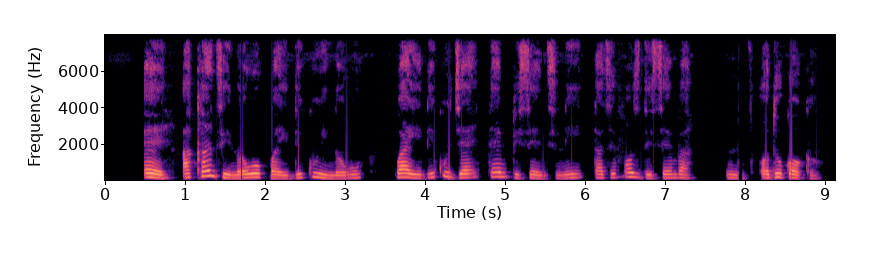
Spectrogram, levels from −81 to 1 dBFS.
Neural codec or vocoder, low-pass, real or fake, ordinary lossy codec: none; none; real; none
